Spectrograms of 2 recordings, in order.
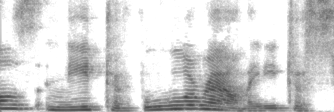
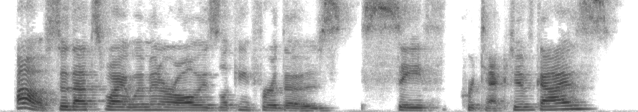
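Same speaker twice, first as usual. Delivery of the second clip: plain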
